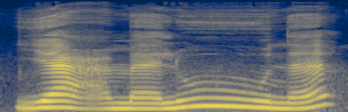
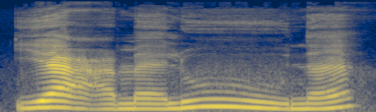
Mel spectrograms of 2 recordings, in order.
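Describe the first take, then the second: The two takes are said the same way.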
